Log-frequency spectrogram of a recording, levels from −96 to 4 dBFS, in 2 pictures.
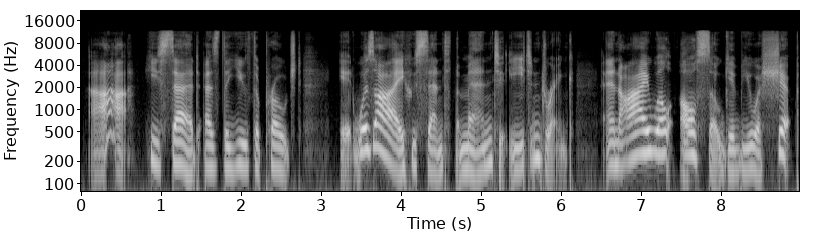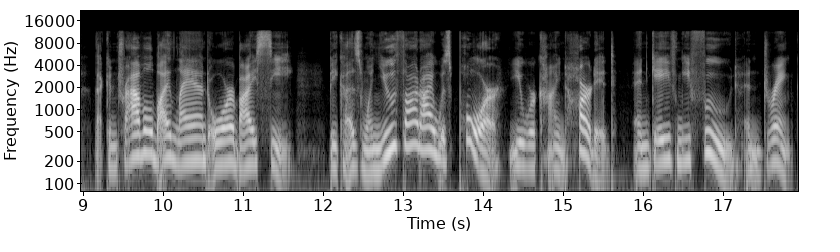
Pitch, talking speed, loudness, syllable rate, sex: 195 Hz, 170 wpm, -21 LUFS, 3.8 syllables/s, female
